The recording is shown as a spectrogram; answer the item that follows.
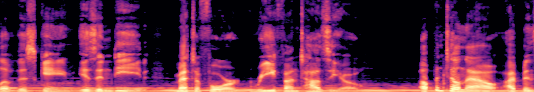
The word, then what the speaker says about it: ReFantazio: it's now confirmed that the proper way to pronounce the title of this game is indeed metaphor re fantasio up until now I've been saying fantasio because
